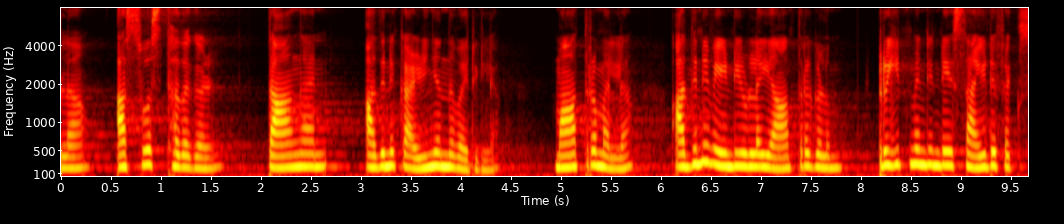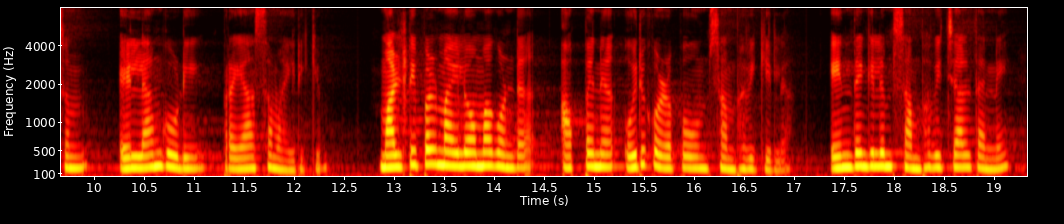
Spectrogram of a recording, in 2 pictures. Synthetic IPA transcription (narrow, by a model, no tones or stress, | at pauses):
ɭːɐ | ɐswɐst̪ʰɐðɐɣɐɭ | t̪aːŋːaːnɐðinɨkɐɻiɲːe̞nːɨʋɐɾilːɐ | maːt̪rɐmɐlːɐɐðinɨʋe̞ːɳɖijuɭːɐjaːt̪rɐɣɐɭumʈriːtmendinde̞sɐjɖifeksum | e̞lːaːmkuːɽiprɐjaːsɐmaːjiɾikʲːum | mɐlʈipːɐlmɐjlo̞ːmɐɣo̞ɳɖɨɐpːɐnɨo̞ɾukoɻɐpːɐʋumsɐmbʱɐʋikʲːilːɐ | e̞nd̪e̞ŋɡilumsɐmbʱɐʋit͡ɕːaːlt̪ɐnːe̞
